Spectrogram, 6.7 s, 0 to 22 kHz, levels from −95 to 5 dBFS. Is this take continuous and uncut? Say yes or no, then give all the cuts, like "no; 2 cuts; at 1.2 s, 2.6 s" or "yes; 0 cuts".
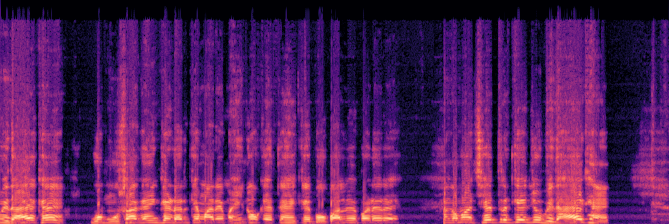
no; 1 cut; at 4.5 s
